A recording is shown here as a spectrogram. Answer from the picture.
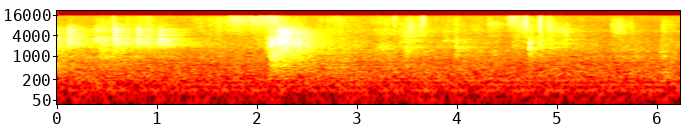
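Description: Quiet hall room tone with faint handling noises from people seated at tables: a short rush of noise about two seconds in and a single small click near the end.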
